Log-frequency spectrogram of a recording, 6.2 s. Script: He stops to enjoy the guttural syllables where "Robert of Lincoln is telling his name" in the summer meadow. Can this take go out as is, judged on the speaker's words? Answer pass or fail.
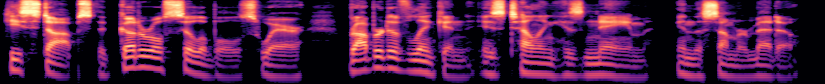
fail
